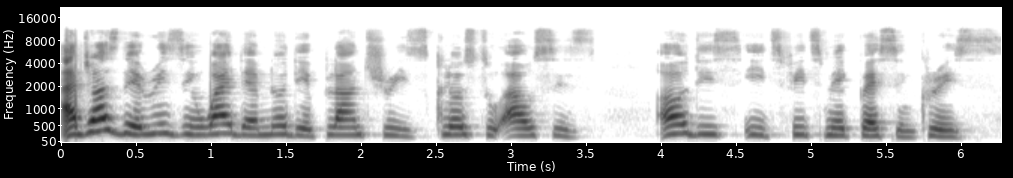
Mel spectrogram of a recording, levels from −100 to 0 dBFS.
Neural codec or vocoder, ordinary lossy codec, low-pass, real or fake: none; none; none; real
